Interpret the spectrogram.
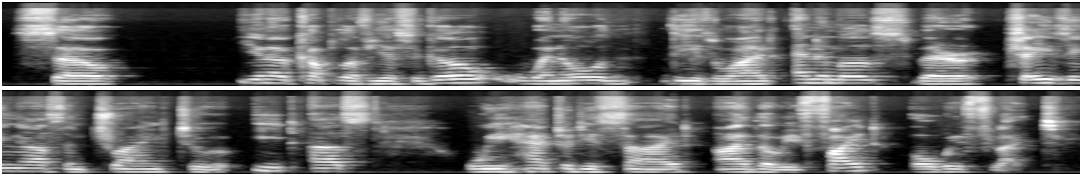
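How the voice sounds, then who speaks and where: A German-accented man presenting a language tutorial in English. His pitch sits in an ordinary middle range for a man. He speaks in an earnest way and sometimes stops to search for an English word. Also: steady tone, measured pace. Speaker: language teacher. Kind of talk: spoken video tutorial.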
